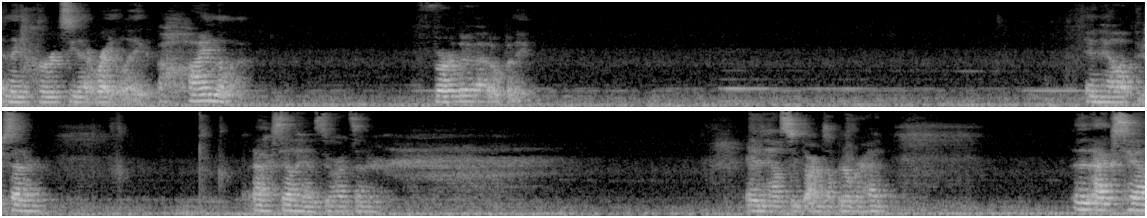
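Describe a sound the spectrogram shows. A young woman speaks calmly and clearly, in short phrases with pauses.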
